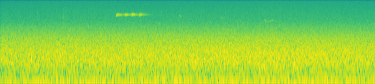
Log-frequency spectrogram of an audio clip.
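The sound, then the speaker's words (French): A faint, brief bird twitter, one quick high trill and a tiny chirp later, over a steady rushing noise like wind or surf. “Un petit gazouillis, sifflement.”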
